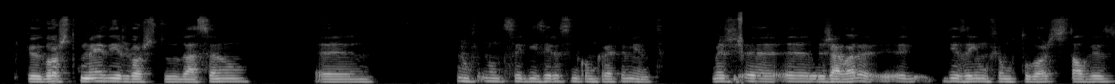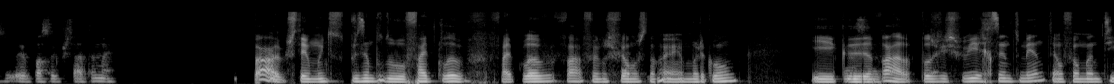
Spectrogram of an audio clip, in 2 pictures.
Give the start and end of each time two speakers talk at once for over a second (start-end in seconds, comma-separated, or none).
none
